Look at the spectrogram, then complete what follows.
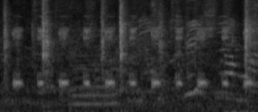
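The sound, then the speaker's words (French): The timer of a Tic Tac Boom party game, played by boys, ticks quickly and steadily, about four crisp ticks per second, clear, with faint background chatter and noise underneath. “Voilà, ils vont faire une partie de tic-tac-boom.”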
